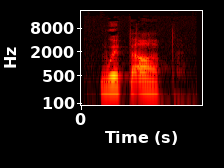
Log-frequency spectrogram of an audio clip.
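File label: "whip up", English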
